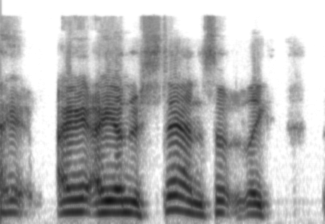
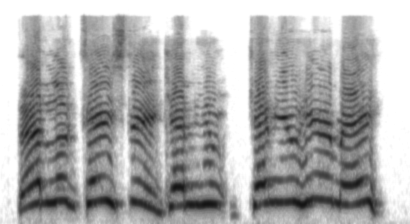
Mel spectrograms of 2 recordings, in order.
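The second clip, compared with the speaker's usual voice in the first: very high-pitched, in-character yell; 10 semitones higher than usual. Calling out to a giant creature in a show pool: yelling in character. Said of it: "I'm gonna yell something else out in Primordial".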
